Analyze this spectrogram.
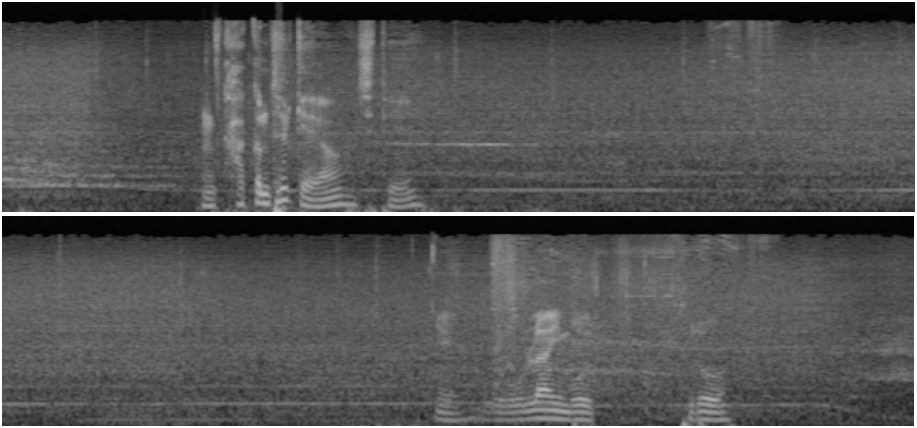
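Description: A sports car engine hums steadily as it speeds along.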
